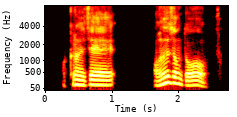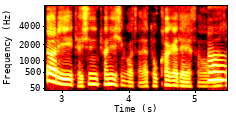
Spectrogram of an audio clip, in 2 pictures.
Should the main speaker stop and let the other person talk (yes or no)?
no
